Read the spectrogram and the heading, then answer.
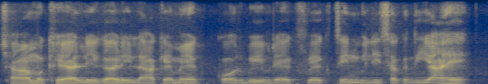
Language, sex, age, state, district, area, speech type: Sindhi, male, 30-45, Gujarat, Surat, urban, read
